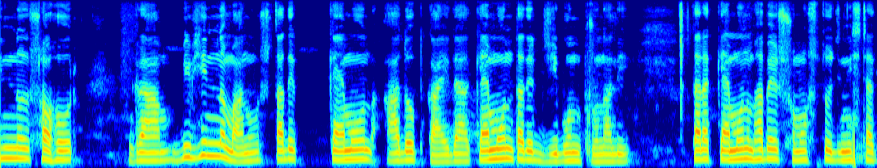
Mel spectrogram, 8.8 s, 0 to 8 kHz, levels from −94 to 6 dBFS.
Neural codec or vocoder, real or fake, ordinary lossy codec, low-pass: none; real; none; none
